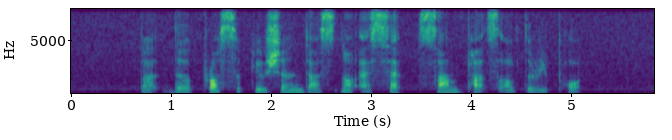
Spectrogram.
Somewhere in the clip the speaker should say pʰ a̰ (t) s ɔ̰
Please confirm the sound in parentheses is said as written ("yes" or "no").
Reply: yes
